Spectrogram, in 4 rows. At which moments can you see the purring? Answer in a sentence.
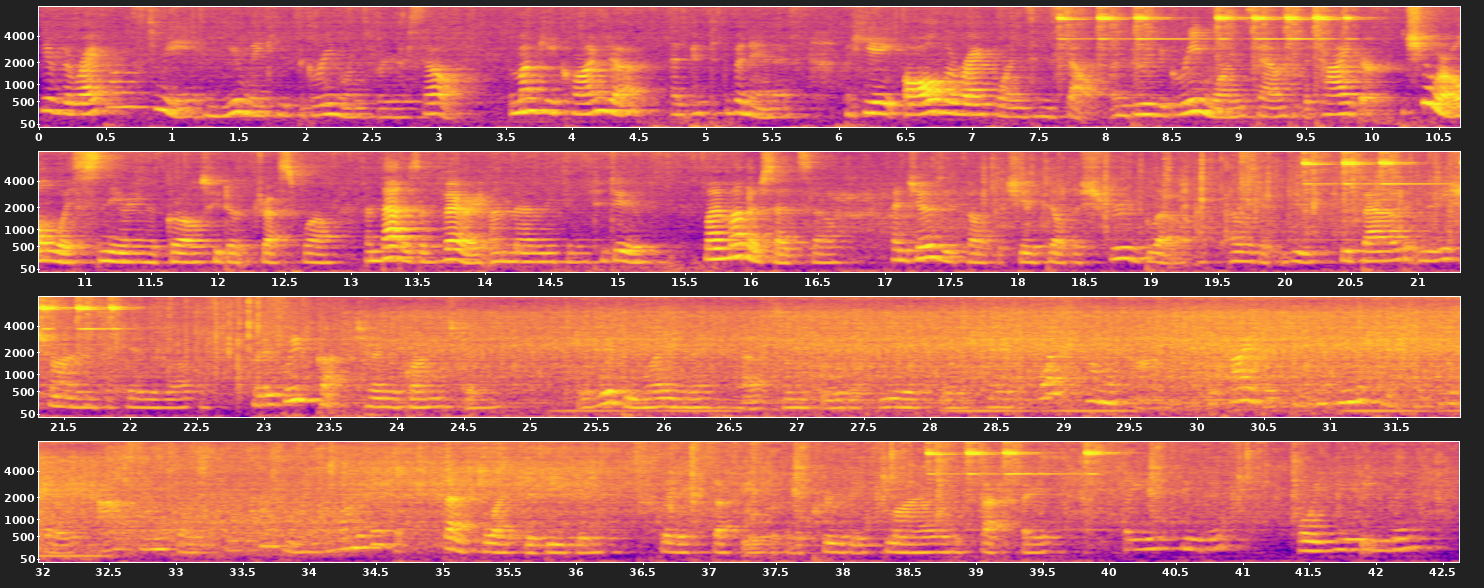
The purring can't be heard in this clip.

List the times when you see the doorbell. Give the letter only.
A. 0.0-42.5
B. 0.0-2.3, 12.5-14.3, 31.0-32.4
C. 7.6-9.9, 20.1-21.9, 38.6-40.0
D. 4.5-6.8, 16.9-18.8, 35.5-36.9
C.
